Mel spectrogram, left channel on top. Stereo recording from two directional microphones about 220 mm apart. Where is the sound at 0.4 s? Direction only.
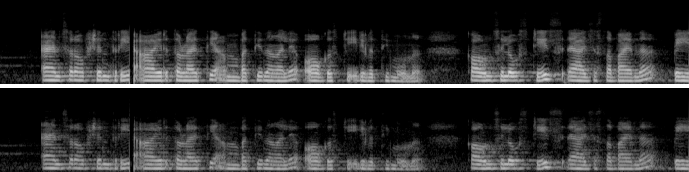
30° left (ahead or behind).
